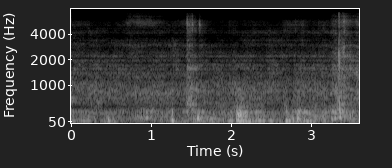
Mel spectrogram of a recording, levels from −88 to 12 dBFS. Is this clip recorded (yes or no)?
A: no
